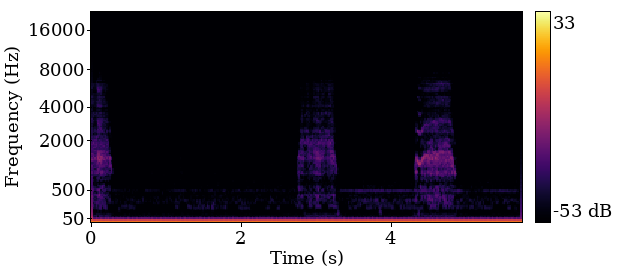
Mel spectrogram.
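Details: Three scattered hoarse hissing screeches from a barn owl at its nest box in the Axel water tower, 5 February 2018, while the pair mates on the rim; quiet pauses of about 1.5 seconds between calls.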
